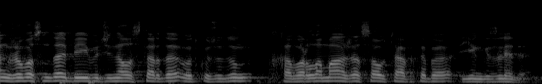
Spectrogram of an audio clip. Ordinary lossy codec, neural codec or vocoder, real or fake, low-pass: none; none; real; none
